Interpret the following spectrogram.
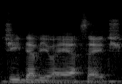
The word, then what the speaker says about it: gouache: gouache, which is usually just pronounced like Gwash, gouache.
